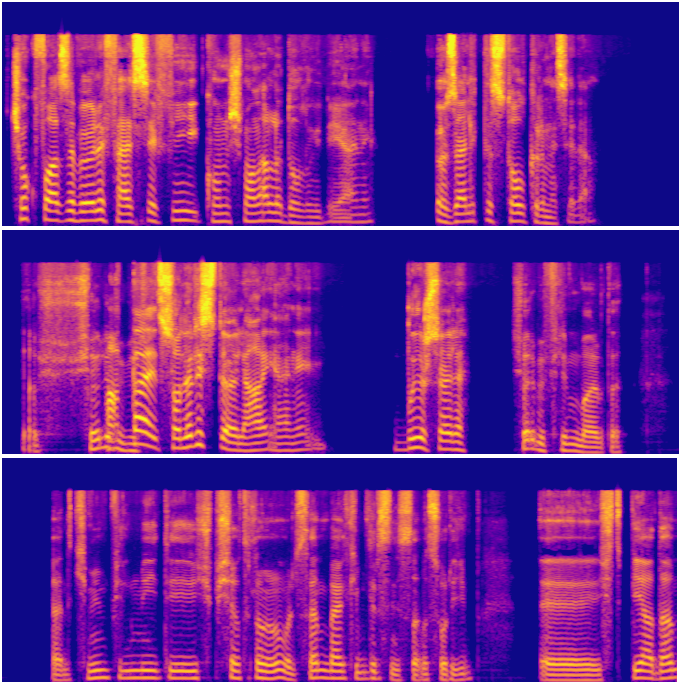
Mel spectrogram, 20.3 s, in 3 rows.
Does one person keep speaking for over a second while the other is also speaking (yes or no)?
no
